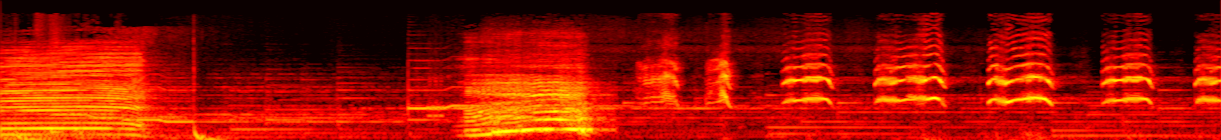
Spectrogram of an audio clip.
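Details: Cattle mooing: a drawn-out, low, rising moo in the middle, between a brief opening burst and a run of short, repeated, higher calls, with background music throughout.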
